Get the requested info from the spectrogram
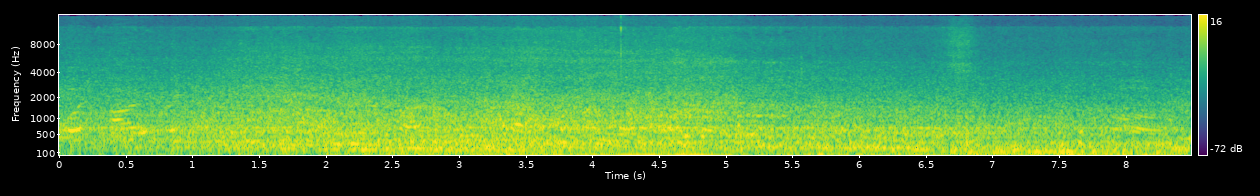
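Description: Street traffic noise with a coach bus driving past close by: a low engine rumble and tyre noise that swell to their loudest about halfway through, then ease off.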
